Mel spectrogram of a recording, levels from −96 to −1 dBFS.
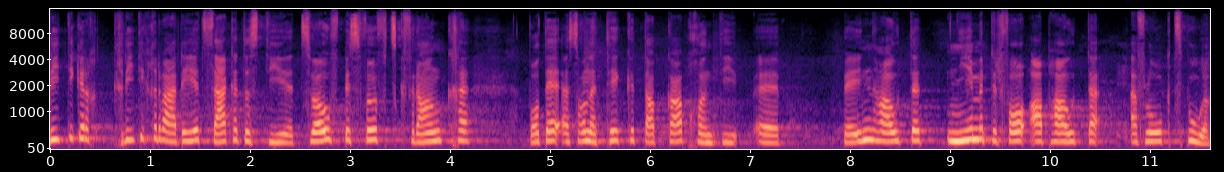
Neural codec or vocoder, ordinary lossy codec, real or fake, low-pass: none; Opus, 64 kbps; real; 14.4 kHz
